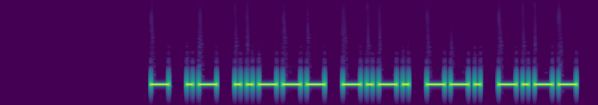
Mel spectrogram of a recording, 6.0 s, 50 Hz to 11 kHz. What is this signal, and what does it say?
Morse code, heard as a keyed tone, about 20 wpm, 700 Hz. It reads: TA2CGY
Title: DXCC-100 Call Signs - 6 Characters - Repeated 2x - 20wpm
